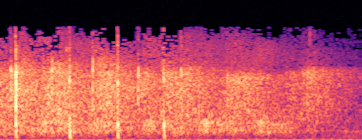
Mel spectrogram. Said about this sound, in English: Well, a round of applause to all of you. That's amazing.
